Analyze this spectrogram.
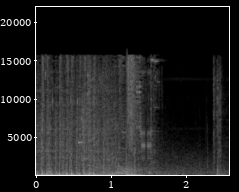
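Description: Gunshots ring out from a rifle.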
